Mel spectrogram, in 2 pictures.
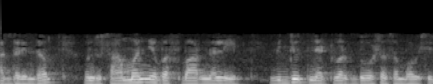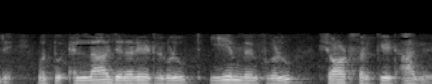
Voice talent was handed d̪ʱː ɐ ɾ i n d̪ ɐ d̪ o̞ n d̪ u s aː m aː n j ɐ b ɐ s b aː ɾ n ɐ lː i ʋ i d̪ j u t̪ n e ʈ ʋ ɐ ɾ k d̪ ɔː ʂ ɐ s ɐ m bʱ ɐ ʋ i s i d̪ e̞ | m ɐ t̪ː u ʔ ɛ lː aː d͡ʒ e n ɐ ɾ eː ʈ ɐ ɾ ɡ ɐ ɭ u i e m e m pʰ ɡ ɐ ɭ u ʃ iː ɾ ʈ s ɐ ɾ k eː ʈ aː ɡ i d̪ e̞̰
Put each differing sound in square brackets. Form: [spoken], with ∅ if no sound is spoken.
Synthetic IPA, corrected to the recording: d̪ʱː ɐ ɾ i n d̪ ɐ [∅] o̞ n d̪ u s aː m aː n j ɐ b ɐ s b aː ɾ n ɐ lː i ʋ i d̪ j u t̪ n e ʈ ʋ ɐ ɾ k d̪ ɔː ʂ ɐ s ɐ m bʱ ɐ ʋ i s i d̪ e̞ | m ɐ t̪ː u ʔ ɛ lː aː d͡ʒ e n ɐ ɾ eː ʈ ɐ ɾ ɡ ɐ ɭ u i e m e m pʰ ɡ ɐ ɭ u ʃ [aː] ɾ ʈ s ɐ ɾ k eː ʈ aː ɡ i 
